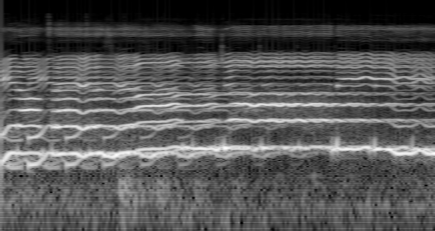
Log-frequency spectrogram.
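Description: A high voice singing a devotional Urdu naat, holding long, drawn-out notes decorated with wavering turns.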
